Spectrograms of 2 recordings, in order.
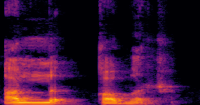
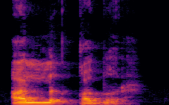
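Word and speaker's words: al qamar (القمر): But If you add al to it, it becomes al qamar. Al is pronounced, lam is pronounced, and lam of al is pronounced in full, al qamar.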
